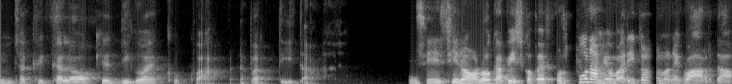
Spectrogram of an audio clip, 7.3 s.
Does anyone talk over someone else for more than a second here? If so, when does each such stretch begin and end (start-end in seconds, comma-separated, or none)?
none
